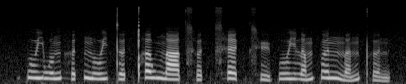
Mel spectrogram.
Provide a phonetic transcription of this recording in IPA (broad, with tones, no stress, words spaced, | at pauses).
puː˧jwʊ˨˧ŋhɵ˨˥t̚ n̪uː˨˧jt̪ɵ˨˥t̚pʰɐ˥w n̪aː˧t͡sʰɵ˨t̚ t͡sʰɛː˧k̚ t͡sʰyː˨˩puː˧jlɐ˨˥m pɵ˥n n̪ɐ˨˥n pʰɵ˨˩n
